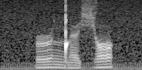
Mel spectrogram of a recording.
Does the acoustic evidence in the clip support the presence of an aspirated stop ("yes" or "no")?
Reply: no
